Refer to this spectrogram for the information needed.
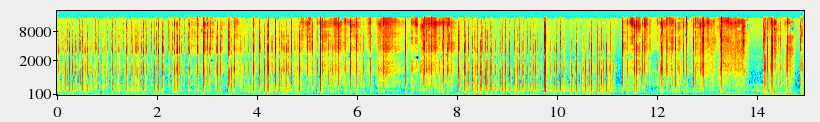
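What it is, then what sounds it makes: Cardboard eyeshadow palette. Long acrylic nails rapidly scratch and tap on the closed lid of a flat rectangular cardboard eyeshadow palette with a foil-printed top. The result is a dense stream of dry, crackly scrapes and quick clicks, centred in the midrange with some bright upper detail. There are brief lulls near the end.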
